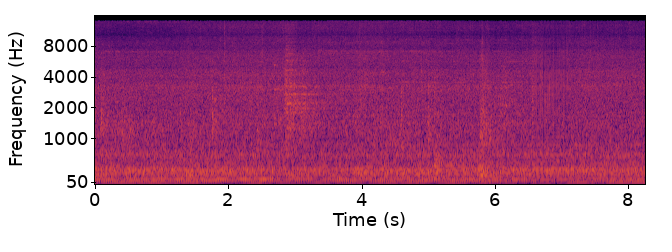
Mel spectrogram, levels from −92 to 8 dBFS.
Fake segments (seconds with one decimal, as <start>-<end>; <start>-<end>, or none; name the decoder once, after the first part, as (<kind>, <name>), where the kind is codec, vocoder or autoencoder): 6.6-7.1 (vocoder, BigVGAN v2)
